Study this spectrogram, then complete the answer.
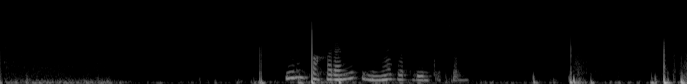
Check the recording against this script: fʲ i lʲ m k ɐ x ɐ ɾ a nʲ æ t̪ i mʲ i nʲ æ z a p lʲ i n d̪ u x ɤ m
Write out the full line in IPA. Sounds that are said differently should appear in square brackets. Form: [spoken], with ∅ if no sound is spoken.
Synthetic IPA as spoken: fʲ i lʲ m [p] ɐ x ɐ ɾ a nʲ [i] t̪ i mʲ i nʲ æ z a p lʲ i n [t̪] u [s] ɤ m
